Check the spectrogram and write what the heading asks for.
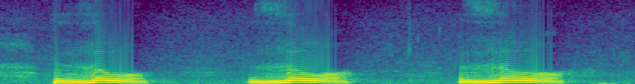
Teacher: huruf do keluar dari ujung lidah dan bertepatan dengan gigi seri atas. Cara melafalkannya doo doo doo. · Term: huruf zo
